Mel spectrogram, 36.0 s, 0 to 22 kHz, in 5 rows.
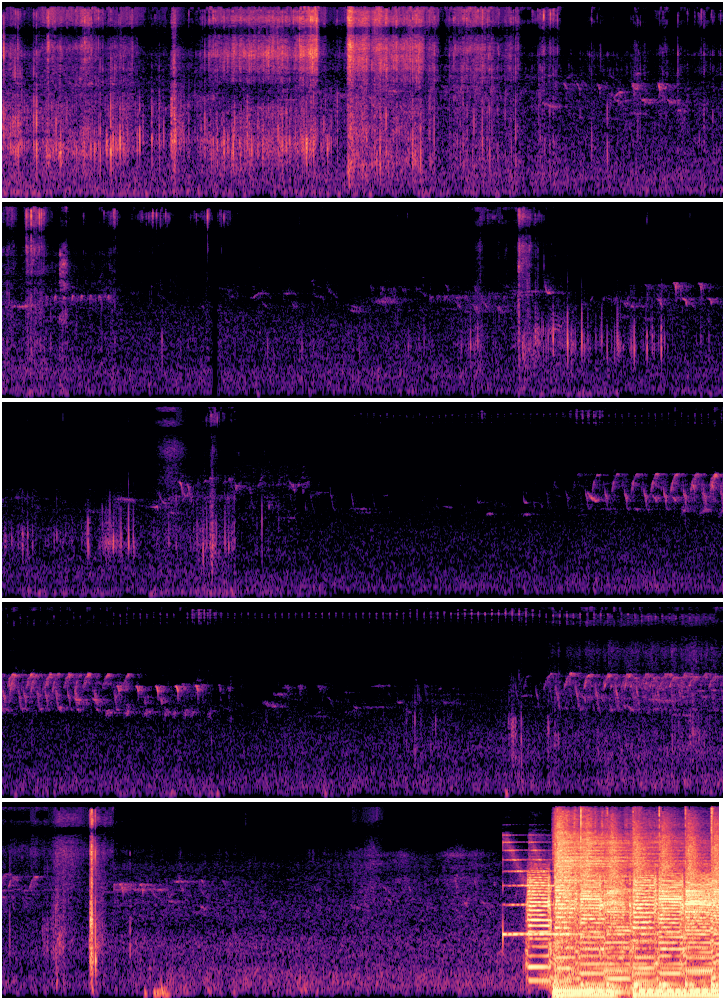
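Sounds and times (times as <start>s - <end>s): footsteps crunching: 0.0s - 8.3s, 28.4s - 30.0s
bird high trill: 33.8s - 36.0s.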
